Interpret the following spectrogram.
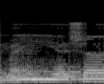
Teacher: نون ساکن کے بعد یا آنے کی وجہ سے ادغام ناقص ہے، غنہ ہوگا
